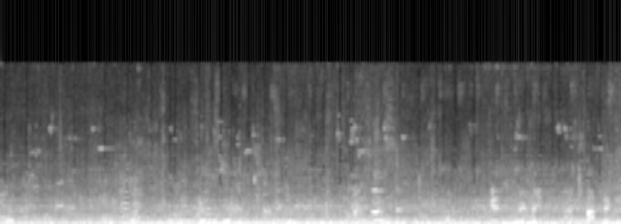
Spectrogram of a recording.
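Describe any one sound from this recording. A small tourist train rolls past with a steady hum.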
